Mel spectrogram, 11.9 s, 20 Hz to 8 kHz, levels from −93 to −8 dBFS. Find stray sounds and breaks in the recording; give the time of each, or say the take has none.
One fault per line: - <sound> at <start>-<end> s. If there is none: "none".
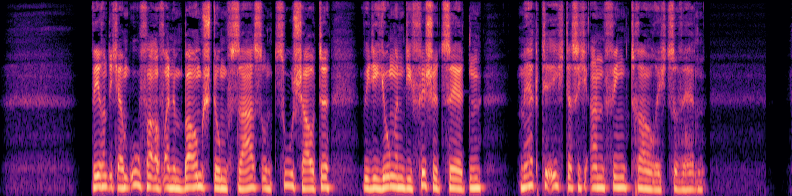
none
